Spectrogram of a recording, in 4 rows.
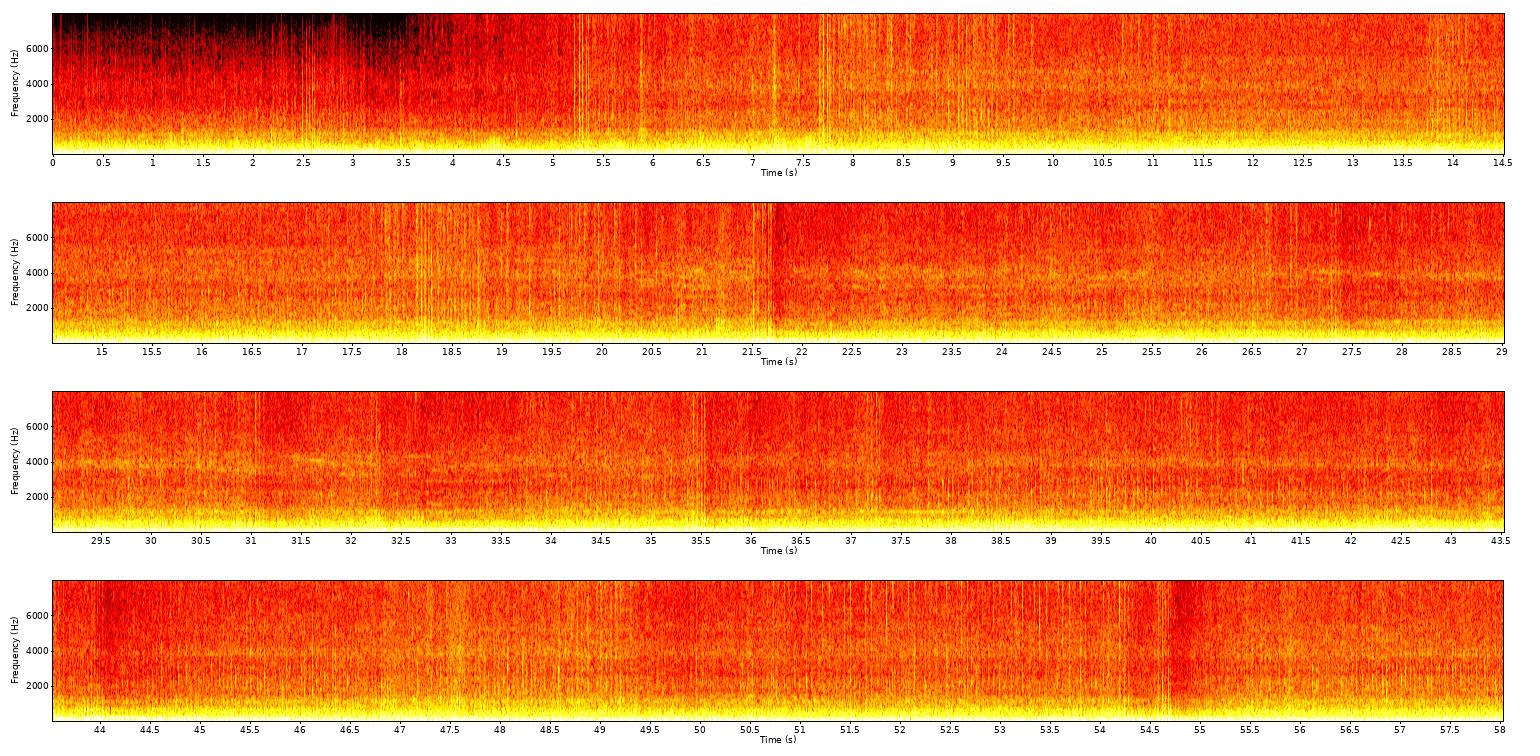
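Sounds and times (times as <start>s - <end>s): wind and road noise: 0.0s - 58.0s
motorcycle engine running: 3.5s - 58.0s.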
